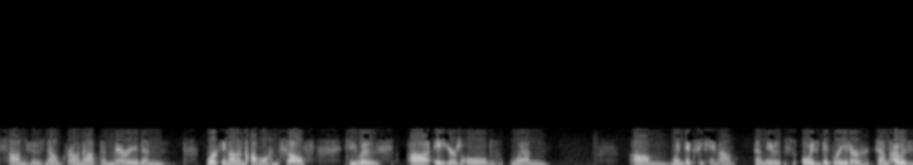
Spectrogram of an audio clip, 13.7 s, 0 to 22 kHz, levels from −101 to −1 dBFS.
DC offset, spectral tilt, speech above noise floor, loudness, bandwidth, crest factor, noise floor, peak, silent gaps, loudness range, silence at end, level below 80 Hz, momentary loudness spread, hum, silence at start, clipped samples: under 0.1%; -3.5 dB/octave; 48 dB; -32 LUFS; 4.9 kHz; 22 dB; -79 dBFS; -10 dBFS; none; 6 LU; 0 s; -74 dBFS; 14 LU; none; 0.15 s; under 0.1%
